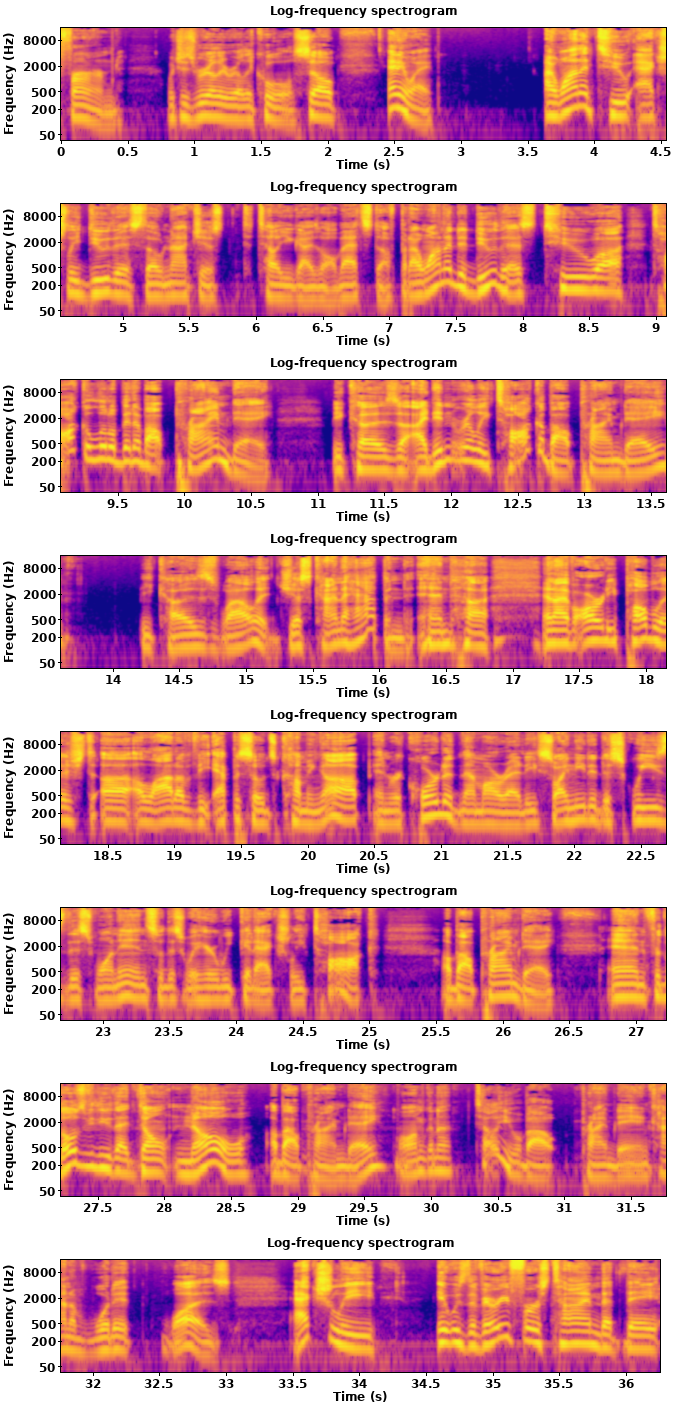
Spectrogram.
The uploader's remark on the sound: In the car today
